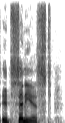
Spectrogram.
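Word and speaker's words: cineaste: I hate the fact that you're calling this back, because I actually mispronounced it. It's cineast.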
